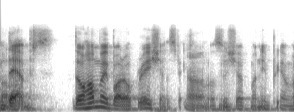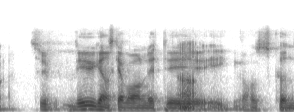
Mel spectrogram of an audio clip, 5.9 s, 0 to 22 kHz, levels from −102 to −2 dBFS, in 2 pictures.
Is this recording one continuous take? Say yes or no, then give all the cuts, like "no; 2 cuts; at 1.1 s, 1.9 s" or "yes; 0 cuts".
yes; 0 cuts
